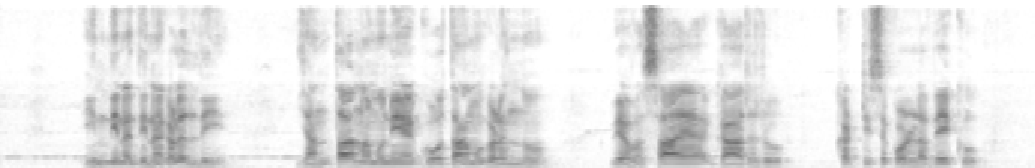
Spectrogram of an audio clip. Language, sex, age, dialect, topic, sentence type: Kannada, male, 25-30, Dharwad Kannada, agriculture, question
